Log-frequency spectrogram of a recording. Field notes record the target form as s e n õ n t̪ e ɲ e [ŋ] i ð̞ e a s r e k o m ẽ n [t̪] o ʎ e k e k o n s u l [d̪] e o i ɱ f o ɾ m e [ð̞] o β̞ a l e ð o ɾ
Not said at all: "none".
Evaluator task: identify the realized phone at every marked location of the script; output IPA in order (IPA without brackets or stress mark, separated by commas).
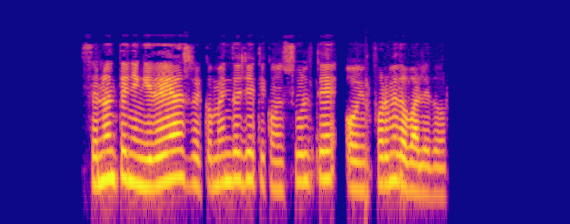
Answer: ŋ, d̪, t̪, ð̞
